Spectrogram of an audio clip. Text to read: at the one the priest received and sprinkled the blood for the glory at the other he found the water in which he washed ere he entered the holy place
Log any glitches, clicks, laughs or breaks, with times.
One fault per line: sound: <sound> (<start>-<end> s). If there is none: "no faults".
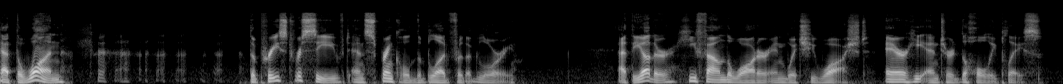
sound: laugh (0.8-2.3 s)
